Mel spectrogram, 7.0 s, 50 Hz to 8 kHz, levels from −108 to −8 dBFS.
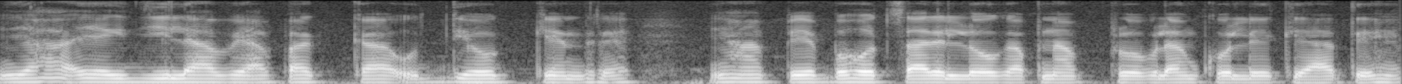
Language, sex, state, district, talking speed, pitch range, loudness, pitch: Hindi, male, Chhattisgarh, Kabirdham, 160 wpm, 115-125 Hz, -17 LUFS, 120 Hz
